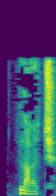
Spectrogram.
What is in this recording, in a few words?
"Large", English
